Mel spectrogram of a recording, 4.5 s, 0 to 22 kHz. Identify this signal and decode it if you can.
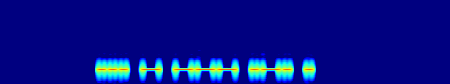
Morse code, heard as a keyed tone, about 22 wpm, 700 Hz. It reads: STORE
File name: 5 Letter Words - First 3 Letters Given - 22wpm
